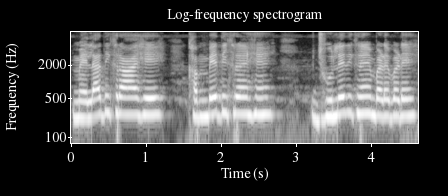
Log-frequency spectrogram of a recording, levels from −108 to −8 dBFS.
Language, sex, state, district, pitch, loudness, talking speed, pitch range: Hindi, female, Chhattisgarh, Bilaspur, 260 Hz, -13 LUFS, 170 wpm, 245-270 Hz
